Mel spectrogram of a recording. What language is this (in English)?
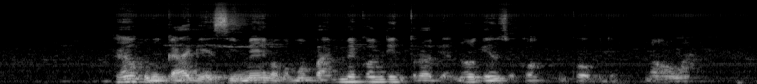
Igbo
